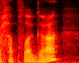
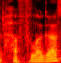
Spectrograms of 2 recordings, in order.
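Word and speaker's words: HaPlaga (הפלגה): Group number two is Dor HaFlaga, or really, technically speaking, it's really Dor HaPlaga, but everyone pronounced it HaFlaga, so we'll stick with that for now.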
